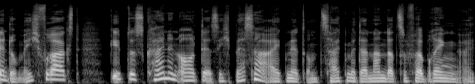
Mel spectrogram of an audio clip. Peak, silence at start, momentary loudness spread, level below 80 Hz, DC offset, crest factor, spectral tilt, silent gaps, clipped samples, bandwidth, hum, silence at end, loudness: -2 dBFS; 0 s; 6 LU; -52 dBFS; under 0.1%; 18 dB; -5 dB/octave; none; under 0.1%; 18 kHz; none; 0 s; -19 LUFS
